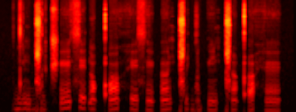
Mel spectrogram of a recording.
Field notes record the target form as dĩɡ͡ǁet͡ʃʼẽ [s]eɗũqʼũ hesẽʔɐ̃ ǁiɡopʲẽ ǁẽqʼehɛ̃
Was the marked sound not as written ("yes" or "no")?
no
